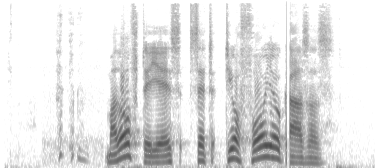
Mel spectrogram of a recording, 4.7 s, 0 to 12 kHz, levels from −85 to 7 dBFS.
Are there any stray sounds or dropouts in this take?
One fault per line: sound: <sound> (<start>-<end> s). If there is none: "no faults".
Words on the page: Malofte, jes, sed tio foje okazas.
sound: throat clearing (0.7-1.1 s)
sound: dropout (3.6-3.6 s)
